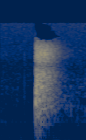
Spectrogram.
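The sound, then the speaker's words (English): A rifle fires once in a yard: one sharp, loud crack with a brief decaying tail, standing alone against quiet background. “Joe, is that you out in the yard? Yeah, sure, Jeannie. Come on out and watch the fun. Why are you shooting that rifle?”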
